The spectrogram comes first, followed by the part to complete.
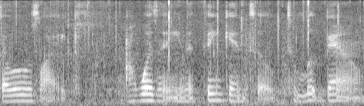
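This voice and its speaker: Her voice carries audible room echo and noticeable background noise. The woman keeps a moderate pace. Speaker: podcast host. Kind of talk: casual monologue. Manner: halting.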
